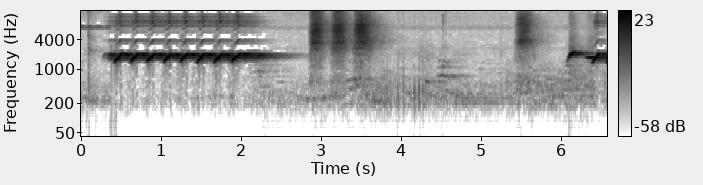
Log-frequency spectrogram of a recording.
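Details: At night, a red-breasted parakeet gives a rapid string of about twelve identical whistled notes, about three a second, then noisy bursts and a closing rising whistle.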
